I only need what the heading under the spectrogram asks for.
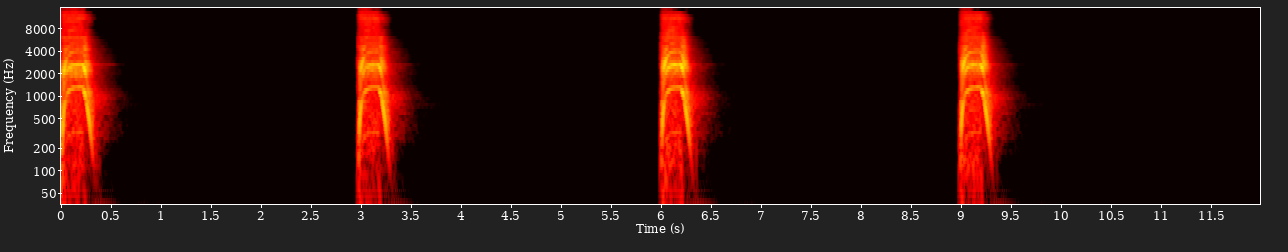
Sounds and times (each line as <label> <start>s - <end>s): pneumatic drill started four times 0.0s - 0.5s
pneumatic drill started four times 3.0s - 3.5s
pneumatic drill started four times 6.0s - 6.5s
pneumatic drill started four times 9.0s - 9.6s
